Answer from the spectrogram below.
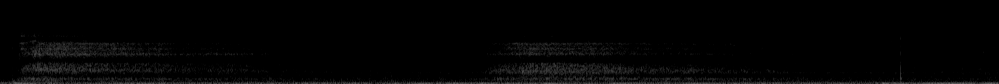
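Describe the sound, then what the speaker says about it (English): Two long, slow inhalations through the nose, each a soft airy rush lasting a couple of seconds, recorded close and quiet against a faint steady hum. "So, here we go, deep breath."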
